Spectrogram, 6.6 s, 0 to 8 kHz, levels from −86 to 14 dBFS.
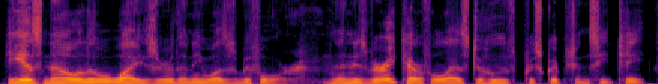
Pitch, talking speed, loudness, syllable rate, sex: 155 Hz, 180 wpm, -18 LUFS, 5.2 syllables/s, male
